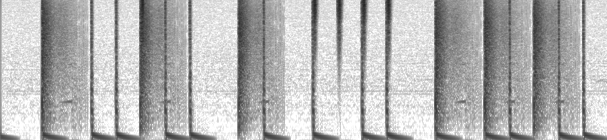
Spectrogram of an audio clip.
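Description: Electronic drum pattern from the JR Hexatone Pro sequencer app: sampled drum hits, including snare and hi-hat, in an uneven, shifting rhythm. Each hit has a deep thump that drops in pitch. The pattern is generated by the app's oscillators travelling along its hexagon paths.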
